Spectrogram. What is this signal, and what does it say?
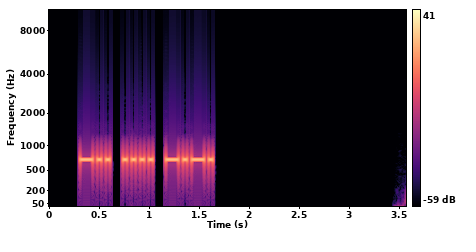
Morse code, heard as a keyed tone, about 28 wpm, 700 Hz. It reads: DHC
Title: USA Call Sign Postfixes - 3 Letters 28wpm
